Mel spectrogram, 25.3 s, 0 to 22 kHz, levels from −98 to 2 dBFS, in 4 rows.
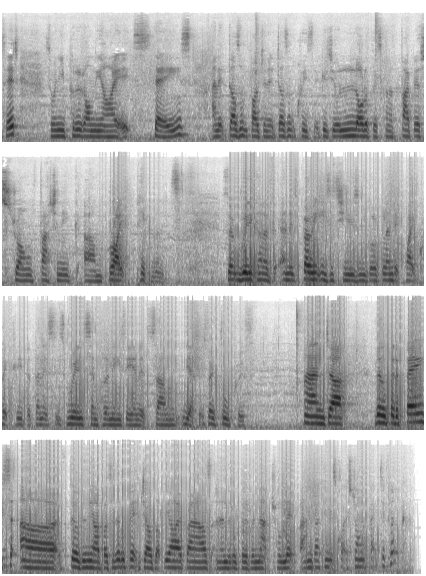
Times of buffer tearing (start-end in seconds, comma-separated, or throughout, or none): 7.78-25.28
